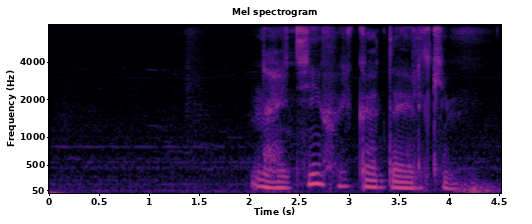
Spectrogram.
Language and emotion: Russian, sad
